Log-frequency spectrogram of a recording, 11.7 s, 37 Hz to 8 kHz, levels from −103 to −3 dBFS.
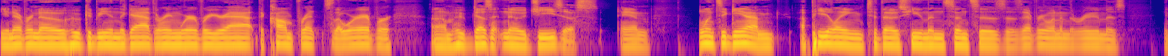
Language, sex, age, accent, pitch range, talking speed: English, male, 30-49, American, 100-125 Hz, 185 wpm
